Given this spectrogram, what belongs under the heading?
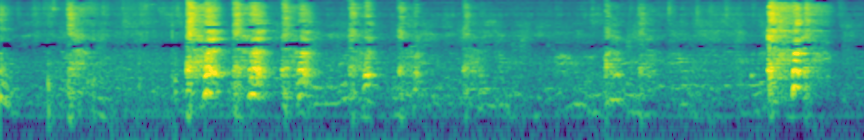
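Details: Girl coughing: repeated short coughs in several clustered bursts with some throat clearing, in a small room.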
